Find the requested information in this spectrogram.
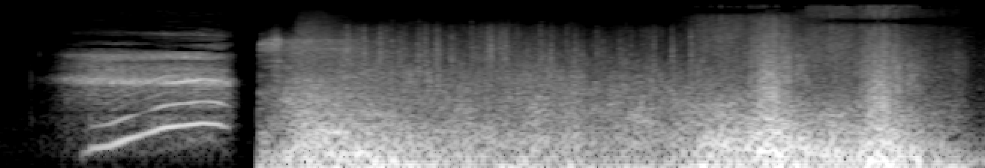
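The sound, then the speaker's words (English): A dragon breathing fire indoors: a short rising, whistling gasp-like intake, then after a brief break a loud, sustained rushing roar that lasts to the end. “Okay, I don't like to breathe fire indoors, but if it'll help you understand the situation...”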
